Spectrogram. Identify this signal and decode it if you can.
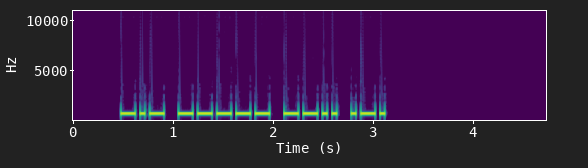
Morse code, heard as a keyed tone, about 25 wpm, 700 Hz. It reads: K0ZR
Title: Easy Call Signs - 25wpm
